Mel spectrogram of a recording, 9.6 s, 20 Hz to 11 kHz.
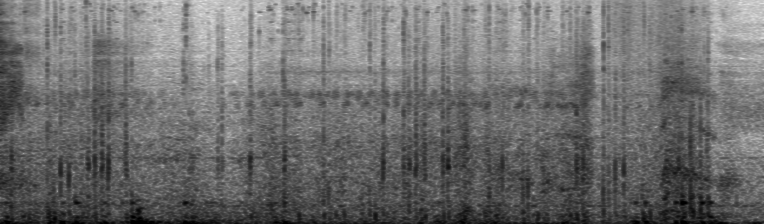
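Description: Roach, a horse in The Witcher 3, gallops with a steady rhythmic clip-clop of hooves, moderately close, under battle ambience and brief voices.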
